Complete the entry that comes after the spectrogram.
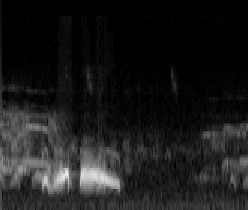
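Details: Spotted dove urging coo for decoy training: a wavering hoot rising into a long, loud, falling coo, over faint background cooing, then a short silence and soft distant calls.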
